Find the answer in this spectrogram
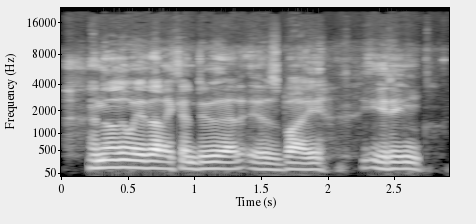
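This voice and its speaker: The speaker uses a dark, mellow, relaxed tone at a fairly slow pace with fairly even intonation, in a dry, close sound with no echo. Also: man. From United States. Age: 60s. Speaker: retiree fitness vlogger. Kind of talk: casual talk to camera. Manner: relaxed, conversational.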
